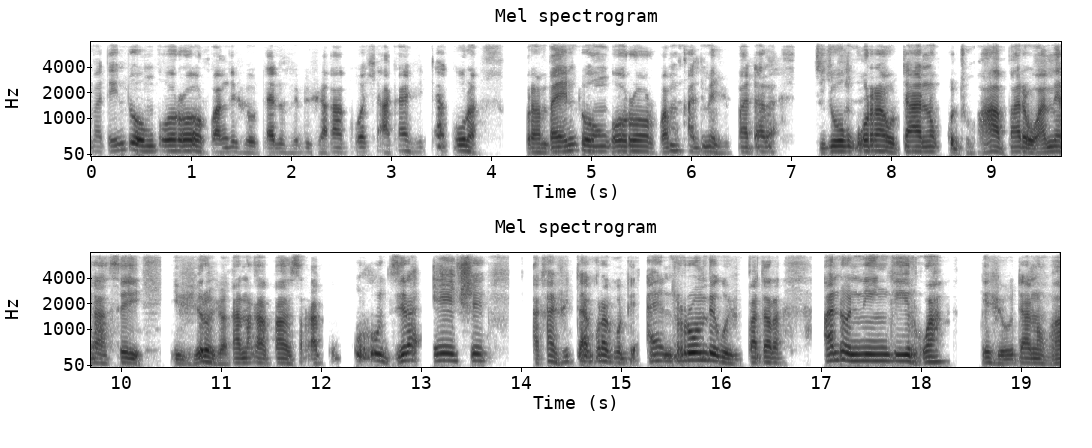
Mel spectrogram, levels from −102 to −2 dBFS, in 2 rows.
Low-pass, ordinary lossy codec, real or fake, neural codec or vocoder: 7.2 kHz; Opus, 64 kbps; fake; vocoder, 44.1 kHz, 128 mel bands, Pupu-Vocoder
